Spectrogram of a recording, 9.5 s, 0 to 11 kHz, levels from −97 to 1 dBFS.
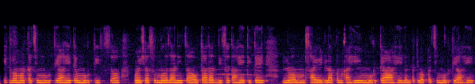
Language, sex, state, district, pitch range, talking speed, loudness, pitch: Marathi, female, Maharashtra, Sindhudurg, 220-230 Hz, 160 wpm, -27 LUFS, 225 Hz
